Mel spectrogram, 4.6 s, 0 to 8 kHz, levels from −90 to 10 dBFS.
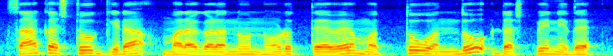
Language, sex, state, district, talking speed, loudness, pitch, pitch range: Kannada, male, Karnataka, Bangalore, 115 wpm, -15 LUFS, 130 Hz, 120-155 Hz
